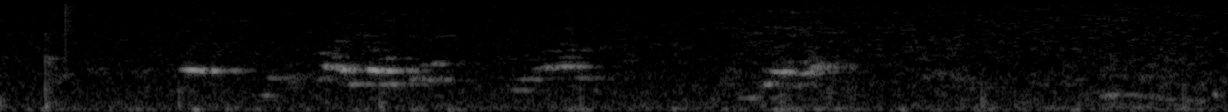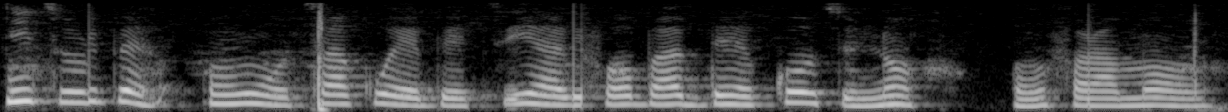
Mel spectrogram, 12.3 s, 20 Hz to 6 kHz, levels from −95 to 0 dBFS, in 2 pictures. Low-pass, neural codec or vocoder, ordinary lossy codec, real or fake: 5.4 kHz; none; none; real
